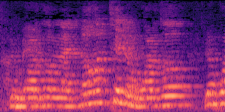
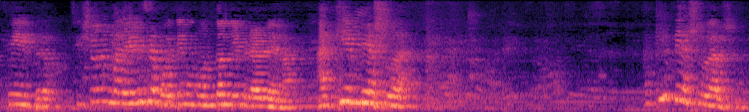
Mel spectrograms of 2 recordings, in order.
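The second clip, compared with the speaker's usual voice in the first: doubting churchgoer; faster than usual. Retold or imitated. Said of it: "¿No pensó eso".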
